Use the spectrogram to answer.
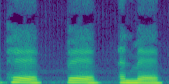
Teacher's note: means both Two Lips comes together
